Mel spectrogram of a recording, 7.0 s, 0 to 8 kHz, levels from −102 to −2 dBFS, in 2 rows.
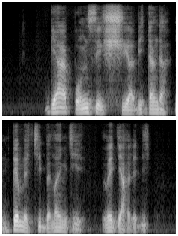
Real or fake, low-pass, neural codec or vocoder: fake; 7.2 kHz; codec, 16 kHz, 1 kbps, FunCodec, trained on Chinese and English, 50 frames a second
